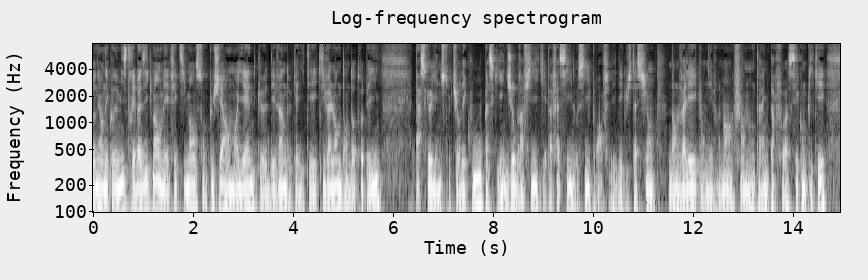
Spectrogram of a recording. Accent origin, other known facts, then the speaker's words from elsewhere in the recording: France; en tant que français j'ai du mal à le dire comme ça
